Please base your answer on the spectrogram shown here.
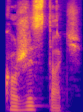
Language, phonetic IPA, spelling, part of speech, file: Polish, [kɔˈʒɨstat͡ɕ], korzystać, verb, Pl-korzystać.ogg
